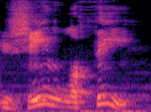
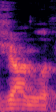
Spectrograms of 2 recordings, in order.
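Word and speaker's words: Jean Lafitte: podcast twice for mispronouncing things okay we we mispronounced Cru like so many so many times and then I was like Jean leit in fact I still try to do jeene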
